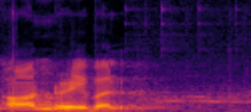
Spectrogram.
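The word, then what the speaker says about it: honourable: एन ऑनरेबल मैन, तो इसका एच, इसको हम क्या पढ़ेंगे, ऑनरेबल, ऑनरेबल, तो ऑन आपका अ से देखिए शुरू है, तो इसलिए हम एन का यूज़ करेंगे।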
